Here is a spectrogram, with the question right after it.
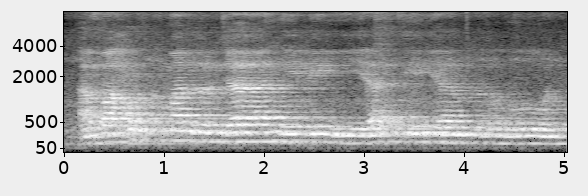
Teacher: Apa hukmal jahiliyah yabghun, ada ba di situ, ba-nya itu adalah huruf qalqalah, harus ada pantulan. Tapi karena adanya di tengah, yang bukan di akhir, maka qalqalahnya sugro, kecil, pantulannya kecil. Kalau mungkin bacanya pelan, hampir tidak terdengar orang lain, gitu.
